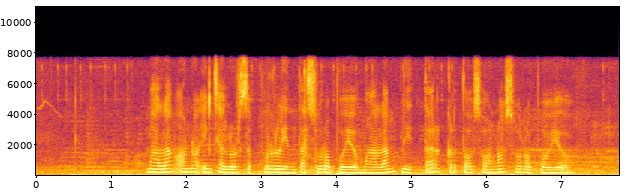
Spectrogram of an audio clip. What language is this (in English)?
Javanese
